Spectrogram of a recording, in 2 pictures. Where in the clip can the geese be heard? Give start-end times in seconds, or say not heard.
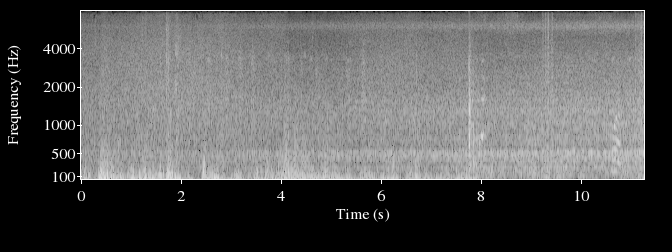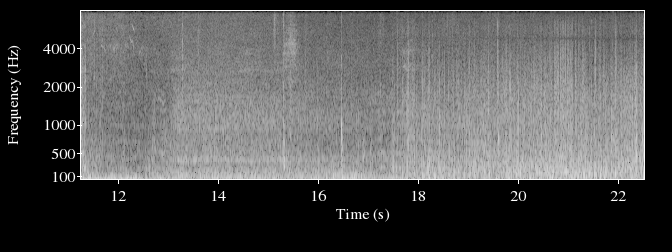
not heard.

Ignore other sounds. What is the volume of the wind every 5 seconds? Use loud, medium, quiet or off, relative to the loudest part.
medium, medium, quiet, medium, loud.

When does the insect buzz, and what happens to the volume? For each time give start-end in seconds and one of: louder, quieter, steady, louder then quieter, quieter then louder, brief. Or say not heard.
0.0-22.4 louder then quieter.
